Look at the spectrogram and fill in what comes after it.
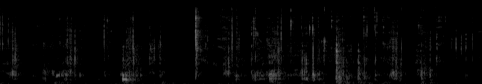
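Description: Chewing sugar-coated gummy candy: a run of quick, wet mouth clicks and smacks, fairly faint.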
